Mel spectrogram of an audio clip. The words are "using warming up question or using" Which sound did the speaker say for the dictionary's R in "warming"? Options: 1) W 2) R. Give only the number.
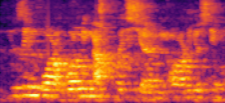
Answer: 1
